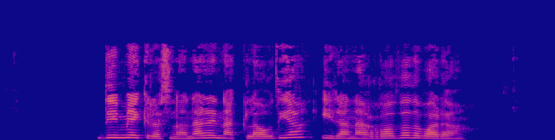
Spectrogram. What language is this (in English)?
Catalan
